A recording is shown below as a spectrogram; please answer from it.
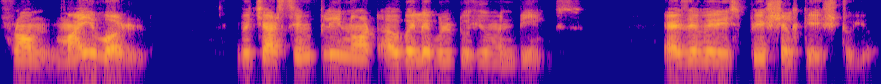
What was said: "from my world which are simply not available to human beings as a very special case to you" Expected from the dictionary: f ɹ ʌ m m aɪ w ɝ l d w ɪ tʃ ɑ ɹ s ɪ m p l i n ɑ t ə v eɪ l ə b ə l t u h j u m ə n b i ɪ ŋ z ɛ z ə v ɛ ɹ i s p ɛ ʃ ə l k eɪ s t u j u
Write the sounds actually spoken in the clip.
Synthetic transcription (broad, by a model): f ɹ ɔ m m aɪ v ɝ l d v ɪ tʃ ɑ ɹ s ɪ m p l i n ɑ t ə v eɪ l ə b ə l t u h j u m ə n b i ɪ ŋ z ɛ z ə v ɛ ɹ i s p ɛ ʃ ə l k eɪ s t u j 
